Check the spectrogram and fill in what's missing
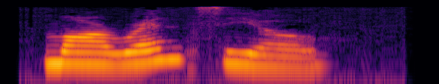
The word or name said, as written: marenzio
